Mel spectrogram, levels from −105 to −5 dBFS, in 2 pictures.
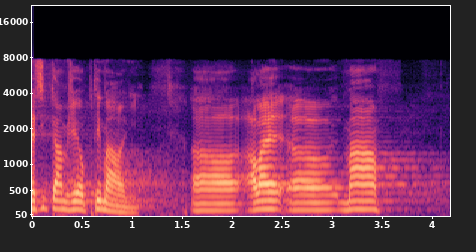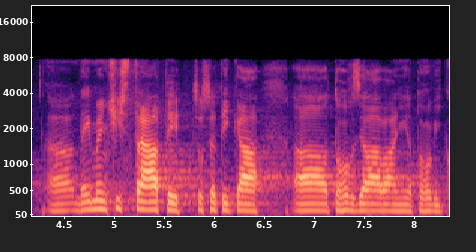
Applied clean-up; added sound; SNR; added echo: none; none; none; none.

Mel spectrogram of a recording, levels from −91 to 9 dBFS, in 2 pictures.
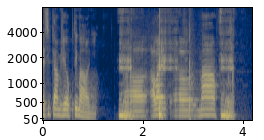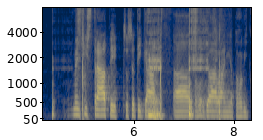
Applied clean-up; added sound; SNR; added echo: neural mask model RNNoise.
